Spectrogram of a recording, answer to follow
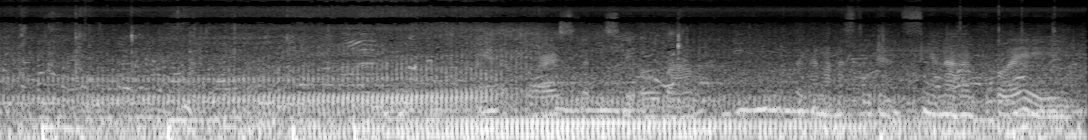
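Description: A vehicle engine passes close by, growing louder to a peak around the middle and then easing off, with people's voices nearby.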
